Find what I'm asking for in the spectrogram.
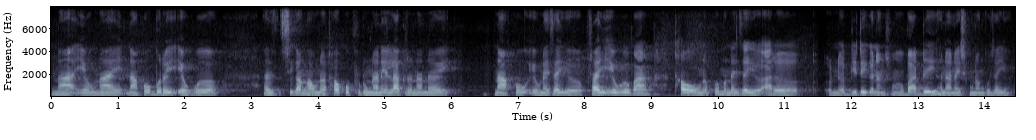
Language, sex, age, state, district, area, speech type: Bodo, female, 45-60, Assam, Chirang, urban, spontaneous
